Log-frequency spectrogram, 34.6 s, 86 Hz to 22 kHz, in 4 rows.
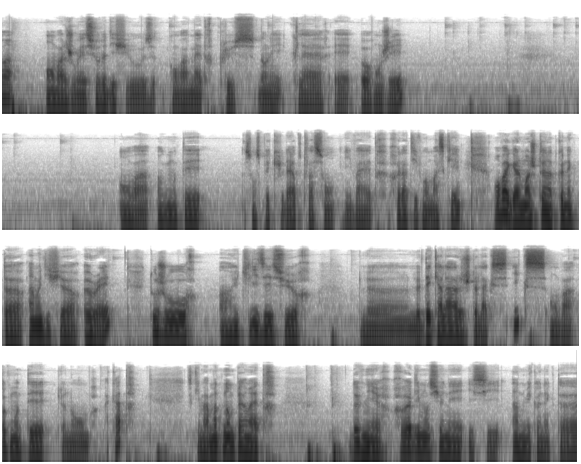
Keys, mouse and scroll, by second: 1.2 click, 8.1 alt+click, 8.7 alt+click, 9.1 alt+click, 11.0 click, 12.9-13.3 scroll down 3, 14.1 alt+click, 16.3 click, 17.5 click, 18.1 click, 22.8 shift+click, 26.1 click, 26.3 click, 27.7 alt+click, 28.5 Tab, 30.8 s.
